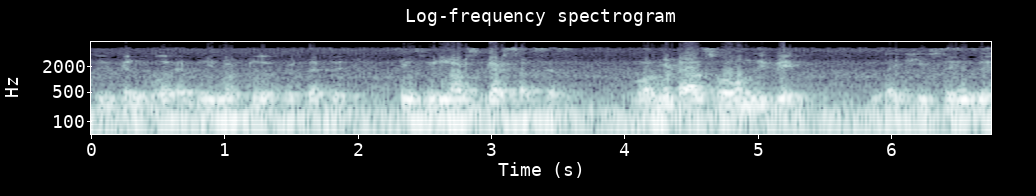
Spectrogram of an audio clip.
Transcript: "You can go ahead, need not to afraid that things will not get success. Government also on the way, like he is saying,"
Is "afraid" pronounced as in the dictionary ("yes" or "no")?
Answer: no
